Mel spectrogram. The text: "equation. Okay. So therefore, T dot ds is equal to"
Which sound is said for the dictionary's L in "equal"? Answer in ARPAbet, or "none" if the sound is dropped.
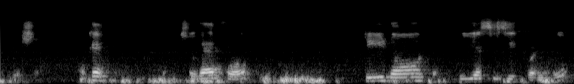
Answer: N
